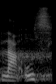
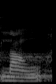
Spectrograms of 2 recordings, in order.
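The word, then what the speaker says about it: Laos: will send a team to Lao Uh we pronounce that as laus here But it is pronounced as Lao and Soon in God's timing hopefully Myanmar because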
